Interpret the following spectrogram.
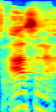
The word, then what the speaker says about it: asana: it NASA how do you say it well asana asana yeah yeah you're you're correct in that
